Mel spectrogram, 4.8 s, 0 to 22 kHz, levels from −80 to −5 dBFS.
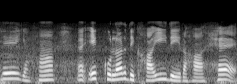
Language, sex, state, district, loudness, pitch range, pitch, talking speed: Hindi, female, Madhya Pradesh, Katni, -15 LUFS, 185-245 Hz, 220 Hz, 115 wpm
